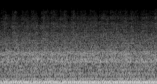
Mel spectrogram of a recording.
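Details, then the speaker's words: Supercharged Camaro with a big cam, just fitted with MSD spark plug wires: loping, choppy idle with a blower whine over it, firing on all cylinders per header temperatures; normal for the big cam. "blower sounds like poo literally sounds like it's eating itself it is what it is but we're firing on all cylinders currently"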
